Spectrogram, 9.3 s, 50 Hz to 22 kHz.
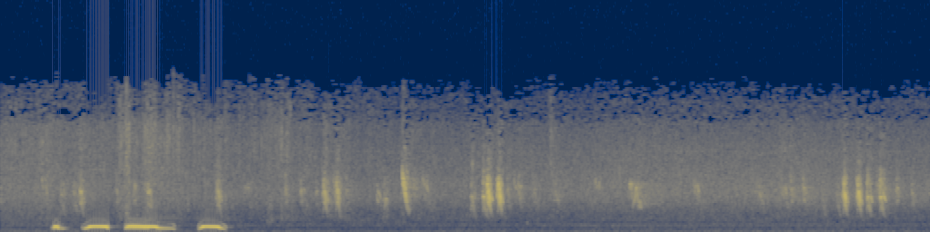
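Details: Spotted dove decoy during lure training for trapping, January 14, 2020: four quick hollow coos over about two seconds, then a long quiet stretch with faint, scattered high chirps from other small birds.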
